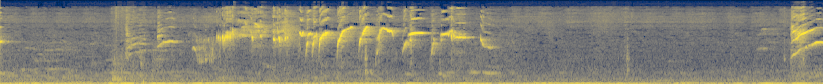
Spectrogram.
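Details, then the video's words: Active female canary twittering: a quick run of rapid chirps and thin whistled notes packed together for about three seconds, then quiet, then a fresh burst at the end, over a constant low background hum. "Bunyi Burung Kenari Betina gacor"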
